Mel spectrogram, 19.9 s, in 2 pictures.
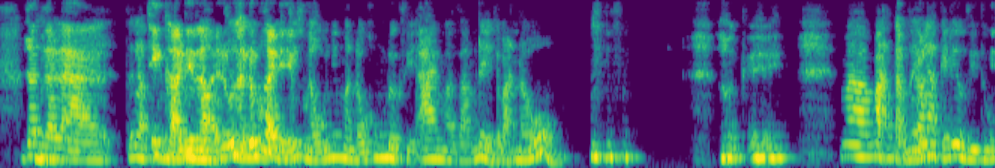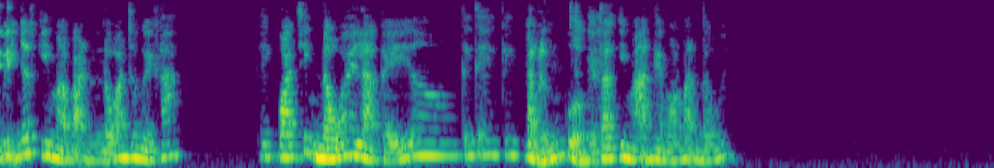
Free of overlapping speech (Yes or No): No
